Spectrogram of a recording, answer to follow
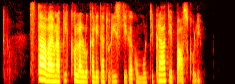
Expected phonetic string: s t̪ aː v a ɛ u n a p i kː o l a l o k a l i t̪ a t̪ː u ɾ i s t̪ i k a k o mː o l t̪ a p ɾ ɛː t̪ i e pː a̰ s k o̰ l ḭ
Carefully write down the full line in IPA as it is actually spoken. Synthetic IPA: s t̪ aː v a ɛ u n a p i kː o l a l o k a l i t̪ a t̪ː u ɾ i s t̪ i k a k o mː o l t̪ i p ɾ aː t̪ i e pː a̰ s k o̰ l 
